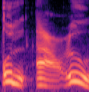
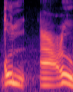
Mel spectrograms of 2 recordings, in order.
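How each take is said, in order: No difference in how they are said.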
